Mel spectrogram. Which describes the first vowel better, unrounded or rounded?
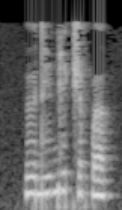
unrounded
